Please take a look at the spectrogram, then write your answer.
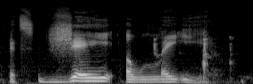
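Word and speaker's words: jai alai: Monch Hi, said hi. He's tripping. It's J-alai. J-alai.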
